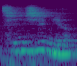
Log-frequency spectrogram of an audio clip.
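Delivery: angry, high, sharp voice.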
